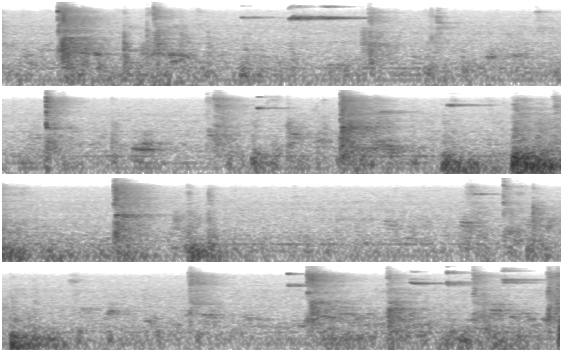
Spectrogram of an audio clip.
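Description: A badminton racket strikes a shuttlecock with sharp smacks that echo in a large hall.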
